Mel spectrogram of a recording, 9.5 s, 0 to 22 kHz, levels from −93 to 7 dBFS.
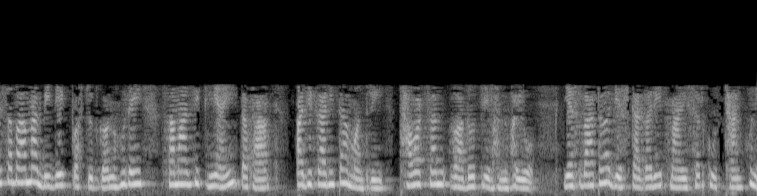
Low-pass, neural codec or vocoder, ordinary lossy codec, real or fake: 3.6 kHz; none; AAC, 16 kbps; real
